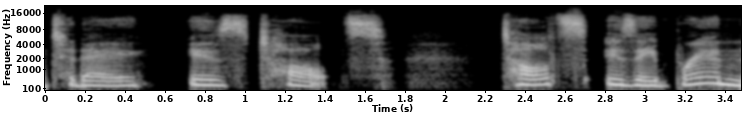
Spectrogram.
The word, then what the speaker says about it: Taltz: that it is pronounced taltz taltz like waltz but the various youtube videos that i watched used the following three pronunciations tolts the correct pronunciation again is taltz taltz like waltz if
